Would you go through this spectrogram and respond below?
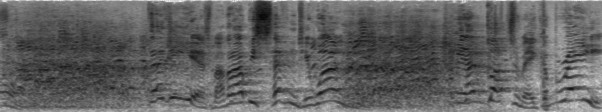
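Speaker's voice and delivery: exasperated outburst. Acted.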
